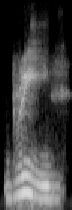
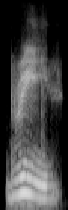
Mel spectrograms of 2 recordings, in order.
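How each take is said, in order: No difference in how they are said.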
